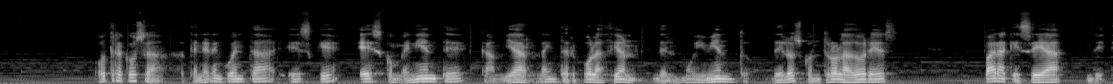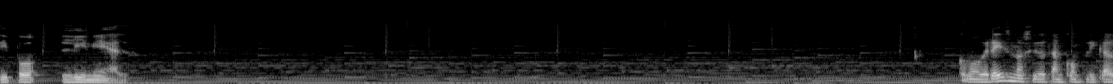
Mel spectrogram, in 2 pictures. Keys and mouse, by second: 2.8 click, 3.3 click, 7.2 a, 8.1 middle click, 9.0 shift+middle click, 9.6 shift+middle click, 9.8 shift+middle click, 10.1 shift+middle click, 11.1 a, 13.0 t, 16.7 click.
